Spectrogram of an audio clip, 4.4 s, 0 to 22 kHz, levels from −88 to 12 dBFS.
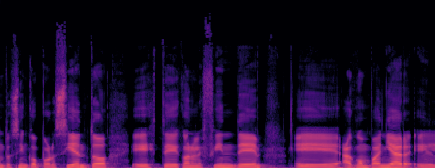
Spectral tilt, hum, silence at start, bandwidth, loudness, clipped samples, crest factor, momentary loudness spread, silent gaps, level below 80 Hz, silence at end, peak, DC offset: -4.5 dB/octave; none; 0 s; 17.5 kHz; -26 LUFS; under 0.1%; 18 dB; 6 LU; none; -40 dBFS; 0 s; -8 dBFS; under 0.1%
